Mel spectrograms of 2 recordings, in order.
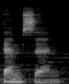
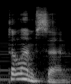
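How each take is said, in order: First: The name begins with a T-H sound. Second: The name begins with a T-L sound. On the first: The speaker calls it wrong. "was seeing that L as an H" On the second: The speaker calls it right. "which I figured out how to properly pronounce"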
